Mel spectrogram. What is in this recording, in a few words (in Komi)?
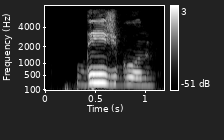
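"дізьгун", Komi, female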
